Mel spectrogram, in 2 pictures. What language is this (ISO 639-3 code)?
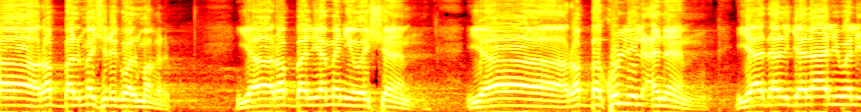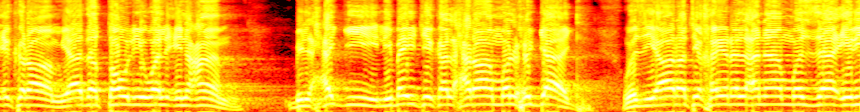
ara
